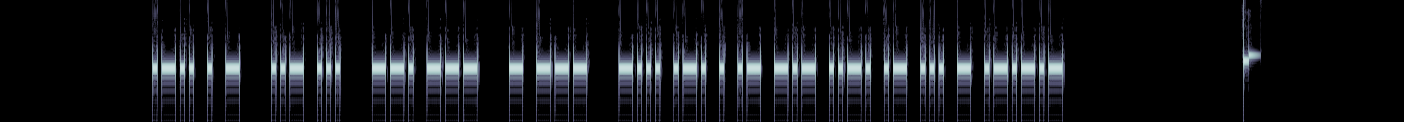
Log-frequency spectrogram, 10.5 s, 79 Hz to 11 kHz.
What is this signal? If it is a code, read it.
Morse code, heard as a keyed tone, about 34 wpm, 700 Hz. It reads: LET US GO TO BREAKFAST.
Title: Sentences from Top 1500 Words 35wpm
